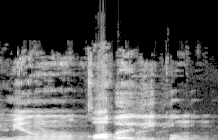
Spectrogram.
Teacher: یہاں نون ساکن کا اخفا مع الغنہ ہے، موٹا اخفا ہے ، قاف کو موٹا ادا کرنا ہے، با پہ قلقلہ کرنا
